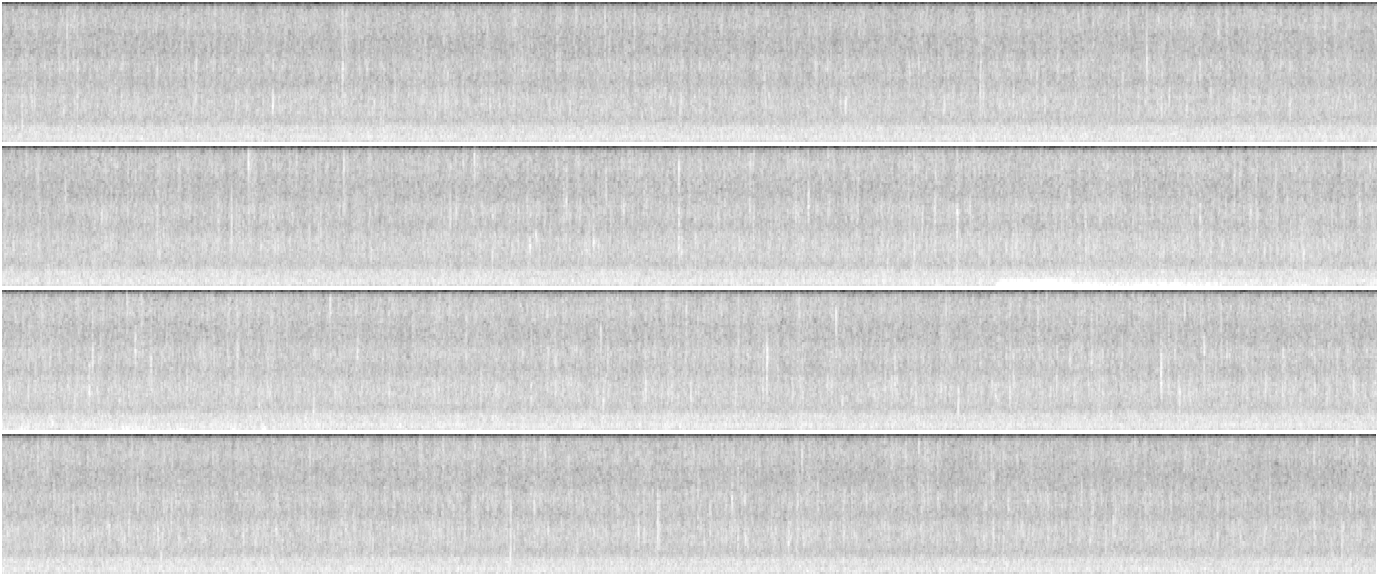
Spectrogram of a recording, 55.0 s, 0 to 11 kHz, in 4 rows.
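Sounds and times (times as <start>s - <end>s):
steady rain falling: 0.0s - 54.9s
low rumble of thunder: 23.7s - 26.1s.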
